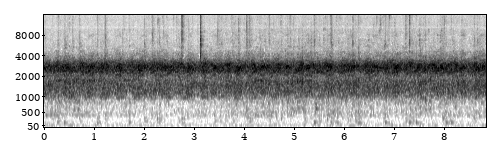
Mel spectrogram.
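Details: Countryside night in light rain, many frogs croaking together in an unbroken shrill, pulsing wall of sound, with quick rhythmic throbs about twice a second and gentle rainfall in the background.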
